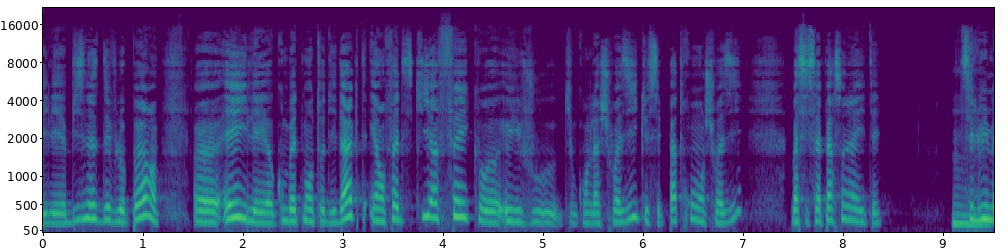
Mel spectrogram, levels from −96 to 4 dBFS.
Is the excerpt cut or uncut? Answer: uncut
